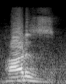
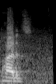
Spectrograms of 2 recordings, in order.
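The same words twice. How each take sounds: First: It is said with a forceful z sound. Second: It is said with a plain j sound. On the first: "तो उसे फिर जोर देके बोलना पड़ेगा आपको।" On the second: "अगर नीचे नुक्ता लगते ही जैक पे हम बोलते हैं फर्ज"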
